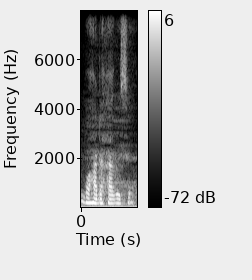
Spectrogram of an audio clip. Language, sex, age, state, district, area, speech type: Assamese, female, 45-60, Assam, Golaghat, urban, spontaneous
